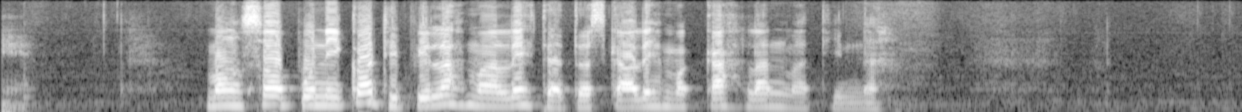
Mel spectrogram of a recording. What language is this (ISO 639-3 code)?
jav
